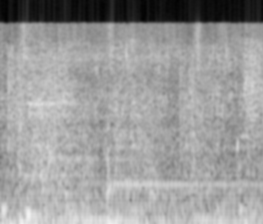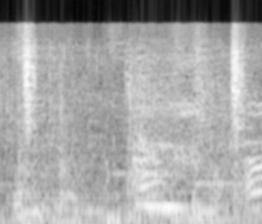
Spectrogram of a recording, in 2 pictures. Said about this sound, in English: I don't like the water flow changing with this scene.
